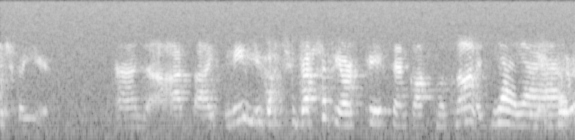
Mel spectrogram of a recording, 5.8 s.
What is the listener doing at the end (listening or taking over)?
taking over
